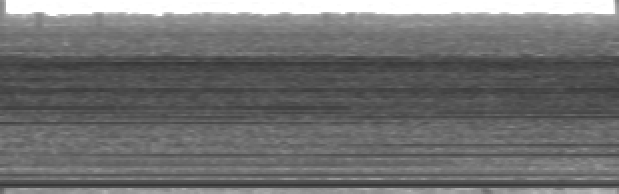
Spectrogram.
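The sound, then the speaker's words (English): A vehicle engine, cranked up to clear it out, runs hard at high revs, a loud, steady droning roar with a strong humming tone and a high whine, holding constant throughout with no one talking. “I thought you had a wet dry vac going off.”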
